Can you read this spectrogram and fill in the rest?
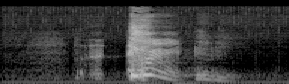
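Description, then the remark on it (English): A sharp cough bursts out loudly, framed by a softer throaty rasp before it and a smaller follow-up hack, with no talking around it. “Excuse me, I didn't mean to cough into my throat.”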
